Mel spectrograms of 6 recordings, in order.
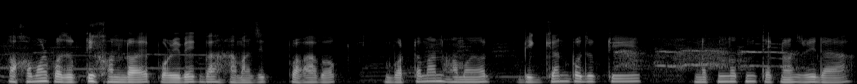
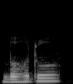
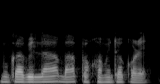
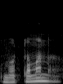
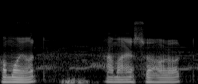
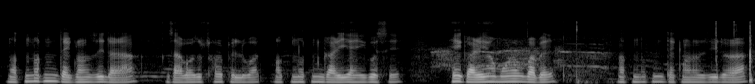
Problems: constant background noise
